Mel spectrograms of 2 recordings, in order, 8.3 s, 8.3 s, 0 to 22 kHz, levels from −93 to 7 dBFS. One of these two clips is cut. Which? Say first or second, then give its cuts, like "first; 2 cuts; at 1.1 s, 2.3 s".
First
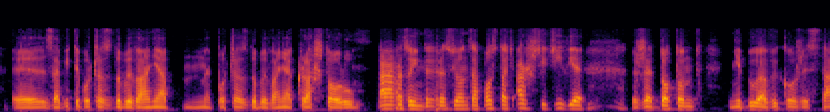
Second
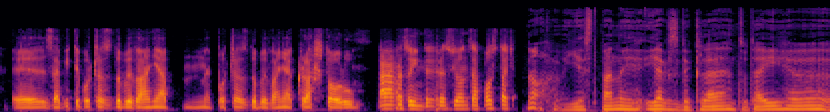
second; 1 cut; at 5.2 s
